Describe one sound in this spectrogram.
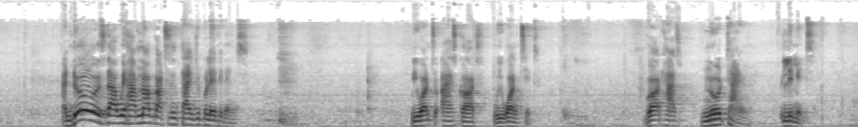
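A man speaks calmly into a microphone, heard over a loudspeaker in an echoing room.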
